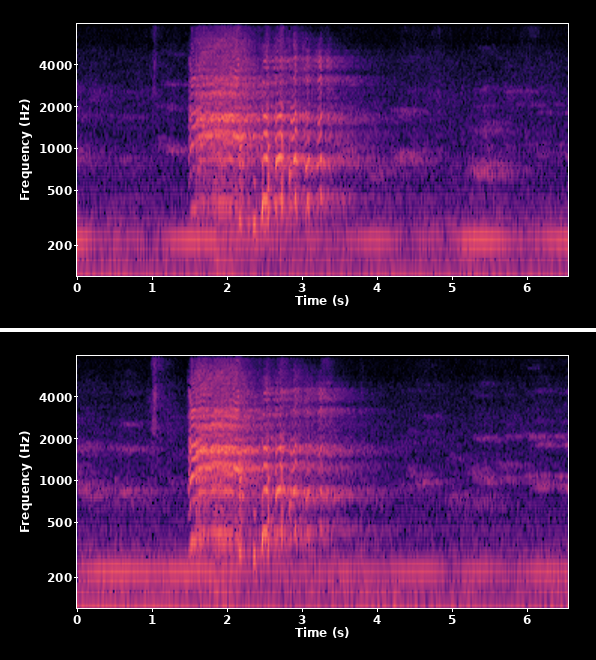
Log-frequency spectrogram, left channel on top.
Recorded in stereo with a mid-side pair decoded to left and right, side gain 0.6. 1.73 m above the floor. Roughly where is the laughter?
Ahead right.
